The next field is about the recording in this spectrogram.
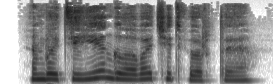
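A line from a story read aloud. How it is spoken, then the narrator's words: Sighed. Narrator (Russian): вздохнула я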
